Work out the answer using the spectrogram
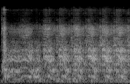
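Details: Mitsubishi Adventure 4G63 gasoline engine: the starter turns the engine over evenly at about five pulses a second, but it never catches or fires. Cranking with no start.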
